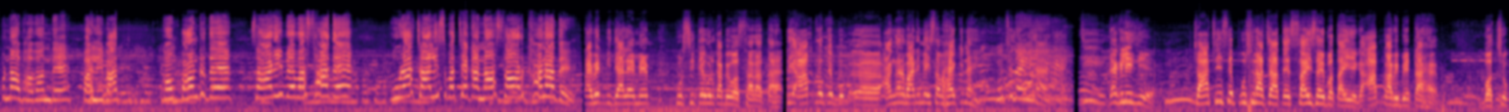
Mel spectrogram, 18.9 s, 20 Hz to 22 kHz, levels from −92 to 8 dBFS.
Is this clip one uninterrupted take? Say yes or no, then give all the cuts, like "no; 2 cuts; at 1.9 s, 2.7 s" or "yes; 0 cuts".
no; 3 cuts; at 7.3 s, 9.8 s, 13.5 s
